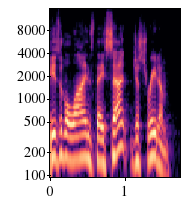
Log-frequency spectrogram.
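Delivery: ordinary talk, nothing marked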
